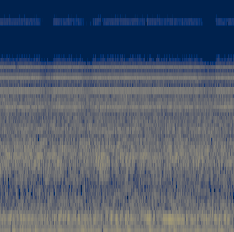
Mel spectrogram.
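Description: A steady low background hum, with no other sound.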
